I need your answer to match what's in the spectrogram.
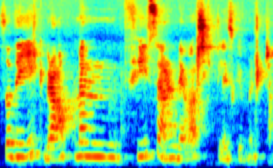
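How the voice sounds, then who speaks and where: A woman with a Norwegian accent recounts a story in a chatty, animated way, full of fillers and quoted thoughts. Her voice sits a little high. She is heard from some distance, in a roomy, echoing space. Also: creaky. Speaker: guest. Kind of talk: casual storytelling.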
